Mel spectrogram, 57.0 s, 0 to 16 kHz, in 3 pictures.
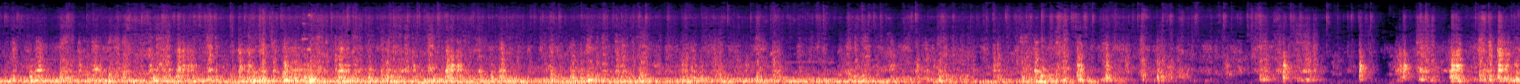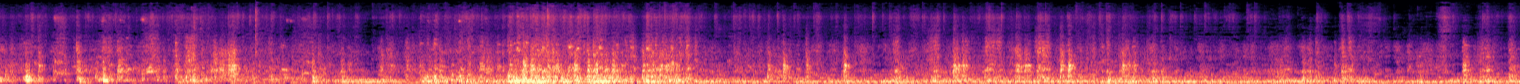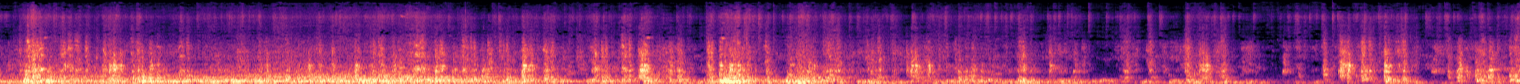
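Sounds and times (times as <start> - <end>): bus engine running: 0.0 - 57.0
bus jolt: 0.0 - 57.0
rattles and squeaks from cab: 0.0 - 57.0
road noise: 0.0 - 57.0.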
